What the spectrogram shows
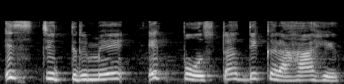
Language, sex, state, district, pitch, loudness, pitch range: Hindi, female, Madhya Pradesh, Bhopal, 250 Hz, -15 LUFS, 210-265 Hz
